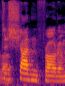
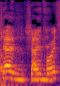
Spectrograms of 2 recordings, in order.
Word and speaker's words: Schadenfreude: It's a Schadenfreude moment. I didn't pronounce that right. – No, you've got the problem now. – Schadenfreude.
